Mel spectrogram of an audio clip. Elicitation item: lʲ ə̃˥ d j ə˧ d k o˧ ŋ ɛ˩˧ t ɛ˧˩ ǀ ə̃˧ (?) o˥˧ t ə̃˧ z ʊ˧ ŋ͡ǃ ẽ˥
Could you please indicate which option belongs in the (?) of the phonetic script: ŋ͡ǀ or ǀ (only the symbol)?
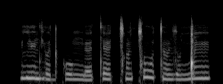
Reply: ǀ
